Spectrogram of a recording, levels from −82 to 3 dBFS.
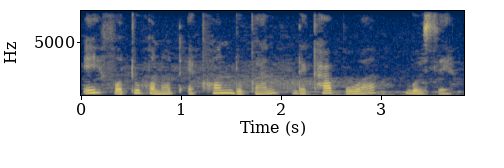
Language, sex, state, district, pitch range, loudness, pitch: Assamese, female, Assam, Sonitpur, 190-235 Hz, -18 LUFS, 200 Hz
